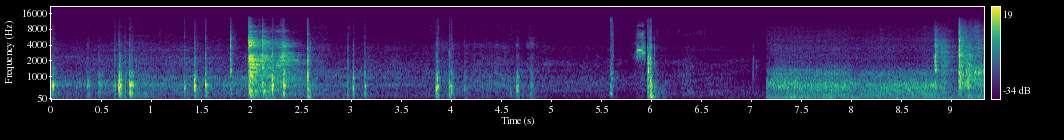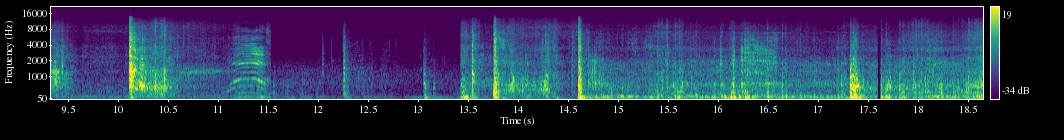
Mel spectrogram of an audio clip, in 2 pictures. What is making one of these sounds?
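Skateboard wheels roll and grind on concrete.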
